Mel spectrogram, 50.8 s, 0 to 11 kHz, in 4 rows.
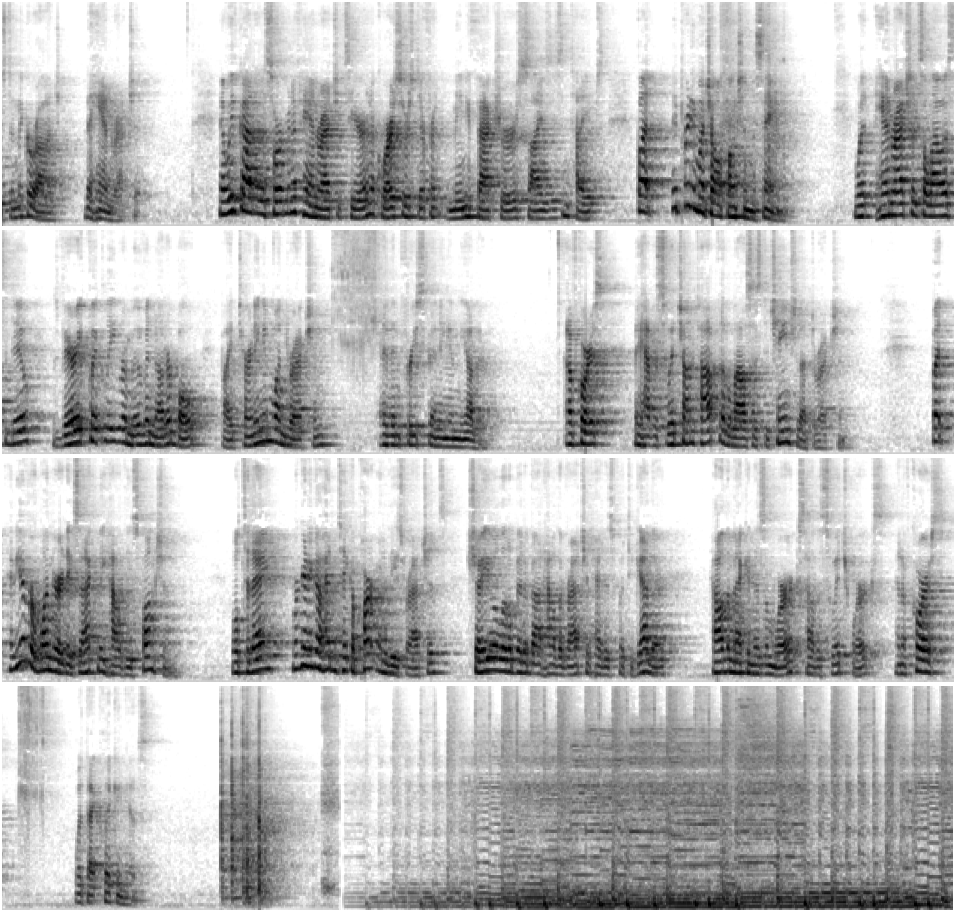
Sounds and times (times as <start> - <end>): Speech: 0.0 - 2.0, 2.9 - 10.6, 11.4 - 17.1, 17.7 - 19.3, 20.1 - 24.1, 25.1 - 38.1, 39.0 - 40.2.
